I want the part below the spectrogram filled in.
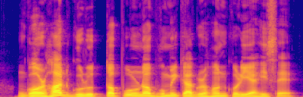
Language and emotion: Assamese, neutral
